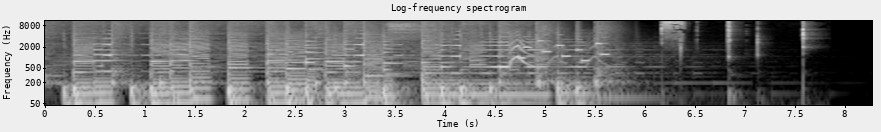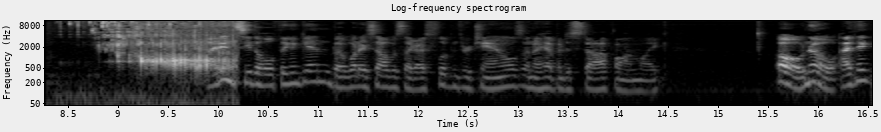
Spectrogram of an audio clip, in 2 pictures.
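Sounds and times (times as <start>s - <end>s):
music: 0.0s - 7.2s
drink being poured over ice: 8.3s - 10.2s
ice cubes dropping into a glass: 8.4s - 10.2s
speech: 10.6s - 14.6s, 15.6s - 16.5s.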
